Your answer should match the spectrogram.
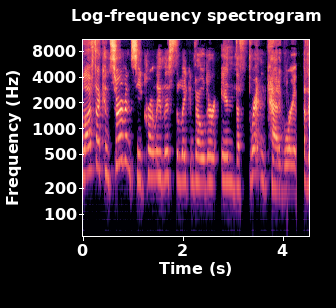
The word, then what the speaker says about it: Lakenfelder: You'll see the name sometimes spelled with an F. Again, that's the German spelling. Instead of that V, still mostly pronounced as an F, Lakenfelder.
